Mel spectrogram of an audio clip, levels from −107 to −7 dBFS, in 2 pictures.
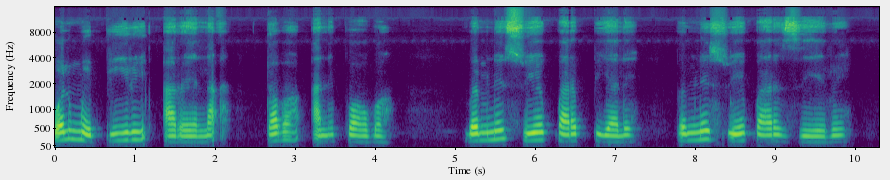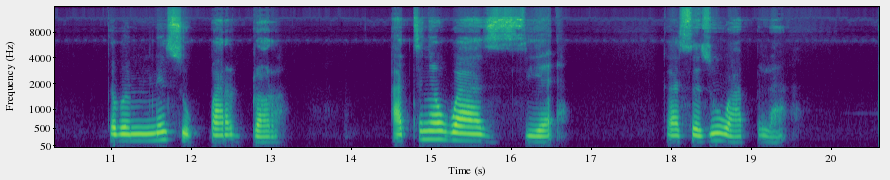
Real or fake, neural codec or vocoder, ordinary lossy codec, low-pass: real; none; Opus, 24 kbps; 14.4 kHz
